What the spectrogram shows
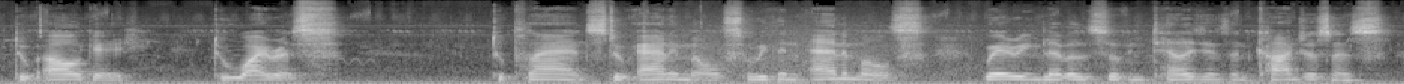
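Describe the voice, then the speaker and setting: A man giving a rambling philosophical monologue, musing haltingly with rhetorical questions and repeated phrases. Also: mid-range voice, a bit bright, poor audio. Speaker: solo host of a philosophical talk. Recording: background noise with insect and cricket sounds.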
